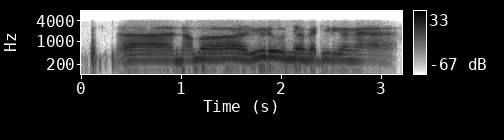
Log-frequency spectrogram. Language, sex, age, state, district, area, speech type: Tamil, male, 60+, Tamil Nadu, Perambalur, rural, conversation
